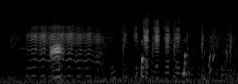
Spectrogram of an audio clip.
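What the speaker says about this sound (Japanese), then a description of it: "あ、ヤギだ、ヤギもあるか" A goat bleats in the farming video game Stardew Valley: a wavering, nasal bleat up close, followed by a short run of softer chirpy game sounds.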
